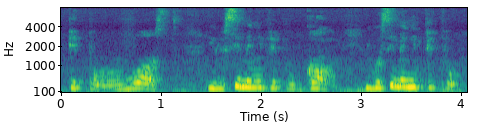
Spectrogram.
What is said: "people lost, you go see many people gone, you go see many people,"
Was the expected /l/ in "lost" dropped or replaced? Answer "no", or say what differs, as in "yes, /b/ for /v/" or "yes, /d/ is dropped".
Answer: yes, /w/ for /l/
